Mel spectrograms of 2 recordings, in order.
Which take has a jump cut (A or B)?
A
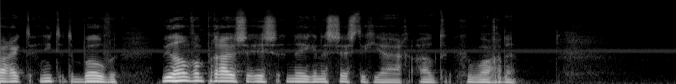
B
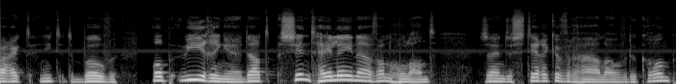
B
